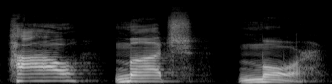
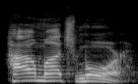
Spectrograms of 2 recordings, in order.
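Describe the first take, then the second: First: Drawn-out HOW with falling MORE; how much more. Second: Slow, weighty "How much more?"; "How much" lifted, then "more?" dropped. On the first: Preacher presenting the key phrase, slow and falling. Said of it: "Here it is". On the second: Preacher repeating the phrase, slow and weighty. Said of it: "That's the phrase". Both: Shown as a demonstration.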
